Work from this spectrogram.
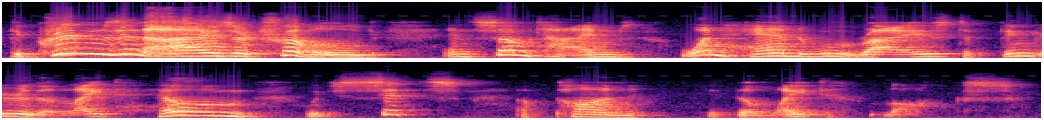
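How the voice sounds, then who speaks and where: A storyteller reading a fantasy tale in a dramatic, deliberate manner with lingering pauses. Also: medium pitch, big pitch swings, rough recording. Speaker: audiobook reader. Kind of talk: dramatic scripted fantasy narration.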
